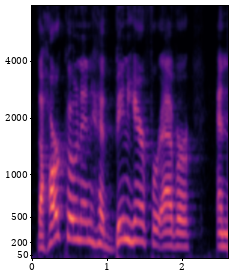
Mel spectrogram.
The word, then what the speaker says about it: Harkonnen: And yes, I know I'm going to pronounce this wrong. It's been Harkonnen in my head forever. The movie pronounces it Harkonnen. It might come out both ways as I talk about it in this video.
